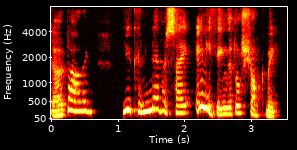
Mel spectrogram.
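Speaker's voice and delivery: high-pitched, Dame Edna-style Australian; bad Australian accent. Actress telling her new co-star she is unshockable, hammed-up Australian accent. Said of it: "my bad Australian accent".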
